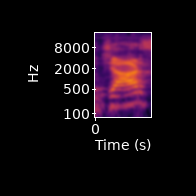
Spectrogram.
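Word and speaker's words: czars: तो जार्स कहा जाता था। यहाँ सी साइलेंट है बुआ।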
